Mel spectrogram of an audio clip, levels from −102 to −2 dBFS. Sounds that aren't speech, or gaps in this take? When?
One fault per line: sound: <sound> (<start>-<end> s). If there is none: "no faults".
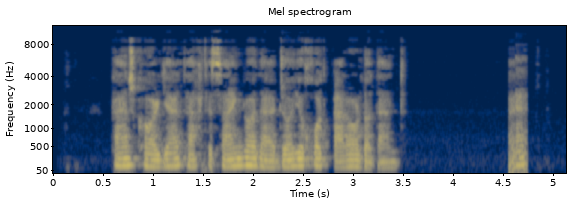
sound: laugh (4.6-4.8 s)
